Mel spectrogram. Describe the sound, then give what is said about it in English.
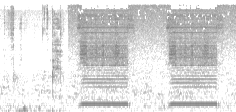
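A phone rings twice, each ring a steady, buzzy low tone lasting about a second with a short pause between, sounding over a faint background murmur. “Is that your phone? It's okay, go ahead and answer it.”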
